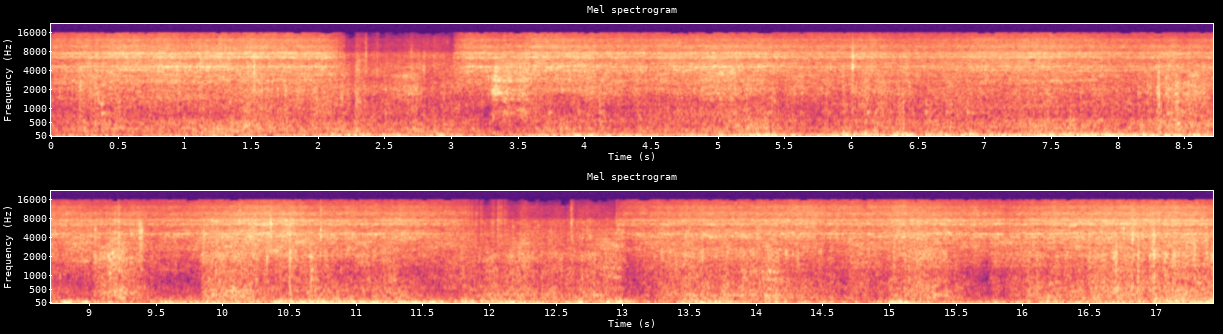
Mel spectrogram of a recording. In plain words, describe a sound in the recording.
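Wind rushes loudly past a microphone.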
